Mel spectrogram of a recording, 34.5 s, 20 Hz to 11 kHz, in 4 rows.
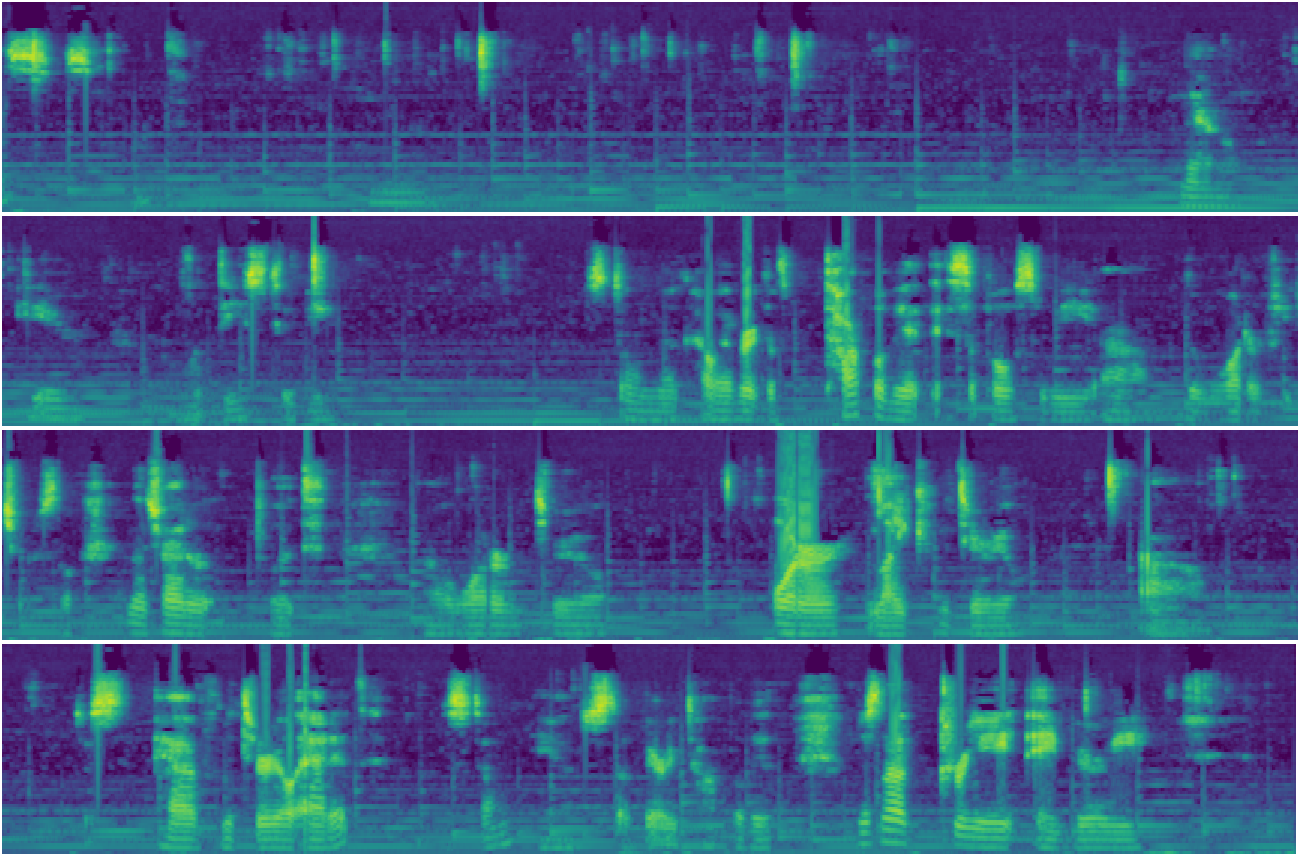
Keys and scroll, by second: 0.0 space, 0.4 Escape, 2.2 ctrl+a, 2.7 b, 3.2 Escape, 4.3 ctrl+a, 4.7 b, 5.2 space, 5.6 Escape, 9.2 ctrl+a, 9.6 b, 10.3 space, 10.8 Escape, 20.4 ctrl+a, 24.5 space, 24.8 Escape, 34.4 l.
